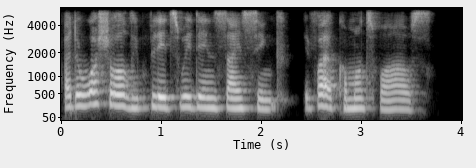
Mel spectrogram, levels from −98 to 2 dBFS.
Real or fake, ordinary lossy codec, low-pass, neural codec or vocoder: fake; none; 5.4 kHz; codec, 24 kHz, 0.9 kbps, WavTokenizer, small release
